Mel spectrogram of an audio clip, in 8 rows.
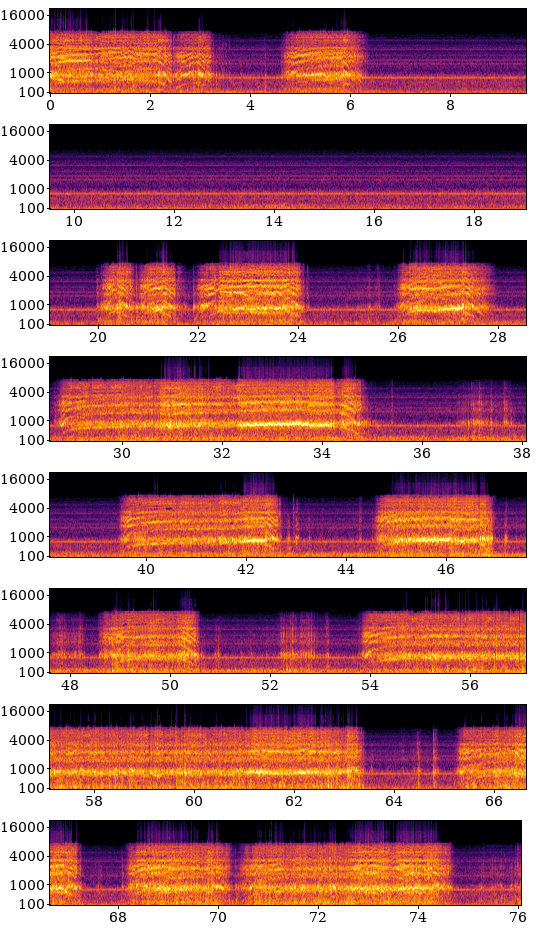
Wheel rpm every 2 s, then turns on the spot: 160, 60, 70, 0, 0, 0, 0, 0, 0, 0, 60, 140, 10, 110, 100, 200, 200, 70, 10, 20, 190, 50, 110, 80, 110, 50, 20, 180, 200, 200, 200, 120, 70, 100, 130, 130, 200, 40.
34-38 42-44 46-48 50-52 74-76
